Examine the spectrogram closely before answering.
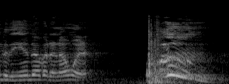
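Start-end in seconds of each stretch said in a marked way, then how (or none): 1.4-2.2 loud, high mock crash; big playful sound effect boom. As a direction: belt out the jump like a cartoon impact. Jumping hard on diving board.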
